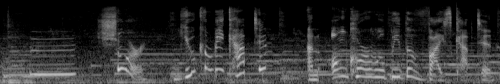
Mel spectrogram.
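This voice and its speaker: A cheerful little girl from a video game, chirpy and talking about herself by name. The voice sits very high and bounces up and down with lively swings. Game music plays clearly behind her. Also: a little slow, exaggerated voice. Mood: eager. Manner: bubbly, refers to herself by name. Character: cheerful childlike girl who talks of herself in third person.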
